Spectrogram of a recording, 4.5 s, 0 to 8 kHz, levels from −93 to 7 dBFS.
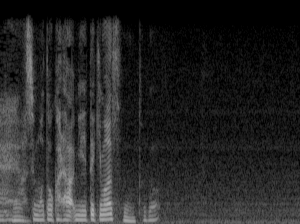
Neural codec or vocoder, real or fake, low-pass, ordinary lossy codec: none; real; 7.2 kHz; none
